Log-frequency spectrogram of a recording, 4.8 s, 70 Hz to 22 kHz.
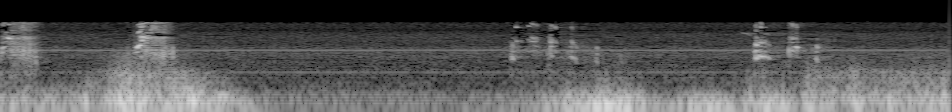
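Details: Resident bald eagle pair at their nest after dark on 26 February 2022, defending their territory against an intruder adult eagle. Four bursts of high, piping chatter with rich overtones come at irregular intervals over low rumbling and rustling.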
